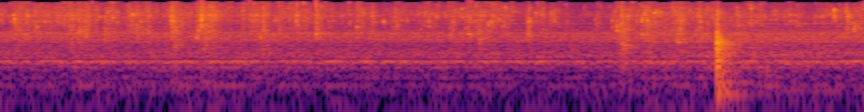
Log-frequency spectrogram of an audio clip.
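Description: Water running into a stainless steel sink, a steady splashing hiss, with one louder drip near the end.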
